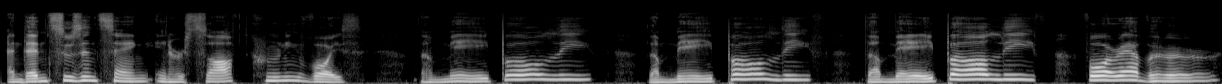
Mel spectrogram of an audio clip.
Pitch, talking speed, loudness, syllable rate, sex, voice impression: 165 Hz, 100 wpm, -16 LUFS, 2.6 syllables/s, male, masculine, adult-like, tensed, powerful, bright, clear, slightly halting, friendly, unique, lively, slightly intense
